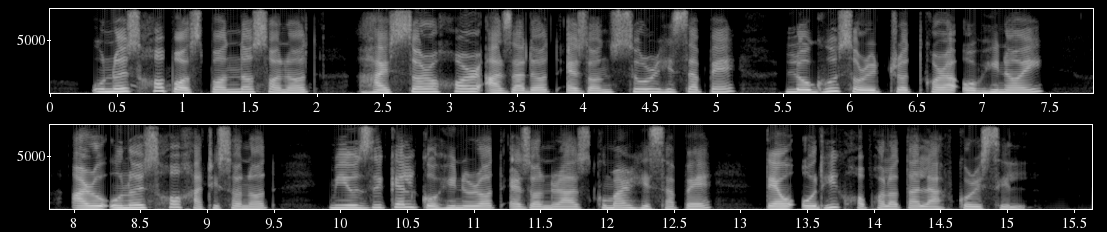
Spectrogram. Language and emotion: Assamese, neutral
